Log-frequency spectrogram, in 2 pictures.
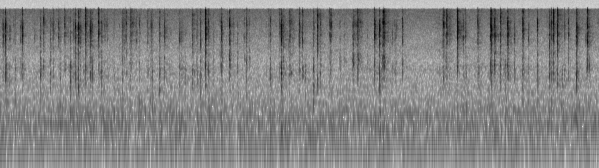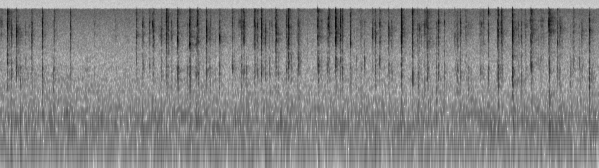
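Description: Fingertips of both hands tap the black plastic low-profile keys of a silver MacBook Pro with an aluminum chassis in fast, continuous typing. Dense, soft clicks with bright edges run steadily over a constant low hum.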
